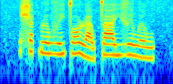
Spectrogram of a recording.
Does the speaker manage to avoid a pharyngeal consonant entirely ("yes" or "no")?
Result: yes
